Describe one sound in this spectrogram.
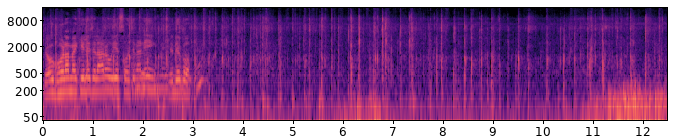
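Horse hooves clop on a dirt trail.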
